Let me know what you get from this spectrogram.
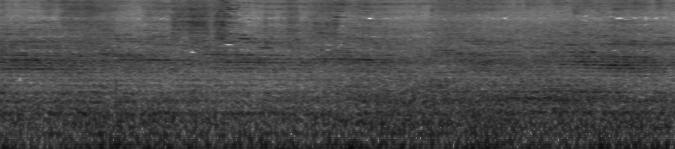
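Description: Double-stack intermodal freight cars rolling past close by: a steady rumble of steel wheels on the rails.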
